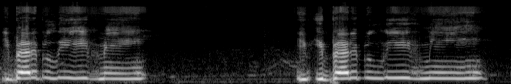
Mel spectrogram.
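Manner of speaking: teary fake sobbing. Mocking a religious figure who only cried: mock crying as Jesus. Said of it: "All Jesus did was cry".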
